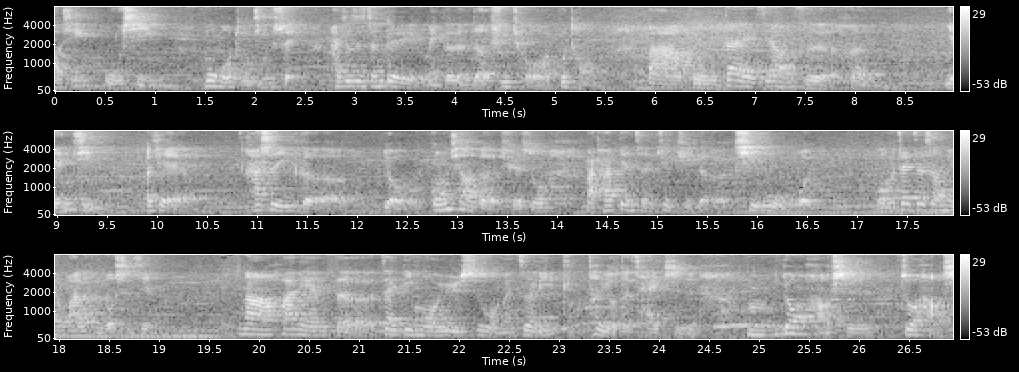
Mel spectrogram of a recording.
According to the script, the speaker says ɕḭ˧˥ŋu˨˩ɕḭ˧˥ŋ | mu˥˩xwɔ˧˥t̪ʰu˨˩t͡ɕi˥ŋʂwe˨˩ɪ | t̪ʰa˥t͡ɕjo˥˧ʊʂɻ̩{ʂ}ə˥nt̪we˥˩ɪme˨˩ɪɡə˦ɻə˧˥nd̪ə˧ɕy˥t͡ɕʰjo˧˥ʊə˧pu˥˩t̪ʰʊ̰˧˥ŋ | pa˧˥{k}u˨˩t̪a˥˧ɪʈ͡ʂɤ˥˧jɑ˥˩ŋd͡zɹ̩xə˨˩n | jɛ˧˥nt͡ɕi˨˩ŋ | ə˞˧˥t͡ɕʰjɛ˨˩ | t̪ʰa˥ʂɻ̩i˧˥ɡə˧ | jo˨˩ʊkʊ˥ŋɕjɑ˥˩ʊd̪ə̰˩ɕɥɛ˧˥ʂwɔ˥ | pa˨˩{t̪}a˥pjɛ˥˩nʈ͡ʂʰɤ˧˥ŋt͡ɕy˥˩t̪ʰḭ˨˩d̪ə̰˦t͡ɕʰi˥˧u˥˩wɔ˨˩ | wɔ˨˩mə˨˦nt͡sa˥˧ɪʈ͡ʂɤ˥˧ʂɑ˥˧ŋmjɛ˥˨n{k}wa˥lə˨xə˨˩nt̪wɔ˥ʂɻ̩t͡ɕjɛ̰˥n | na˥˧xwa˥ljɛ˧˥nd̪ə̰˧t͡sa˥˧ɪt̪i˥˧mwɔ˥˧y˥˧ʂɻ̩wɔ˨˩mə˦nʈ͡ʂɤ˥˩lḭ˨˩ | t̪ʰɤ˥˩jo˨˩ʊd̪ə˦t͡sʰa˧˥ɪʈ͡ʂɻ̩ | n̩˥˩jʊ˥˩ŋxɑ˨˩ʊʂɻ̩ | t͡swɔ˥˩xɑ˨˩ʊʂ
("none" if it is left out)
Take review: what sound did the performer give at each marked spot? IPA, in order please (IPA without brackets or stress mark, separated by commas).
ʈ͡ʂ, k, t̪ʰ, x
